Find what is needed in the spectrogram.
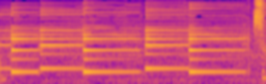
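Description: Electronic two-tone ding-dong doorbell chime from a wireless alarm panel's speaker, set off by the wireless doorbell button. About five notes alternate between a higher and a lower pitch, each struck sharply and fading, and the chime stops just before the end.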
